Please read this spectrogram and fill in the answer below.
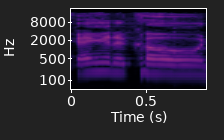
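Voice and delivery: put-on macho tone, trying to sound tough. Retelling own answer to the tow truck guy: retelling a put-on macho tone. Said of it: "trying to put on, like, my macho".

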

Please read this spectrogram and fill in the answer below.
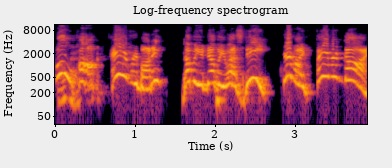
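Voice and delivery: squeaked out slowly with swooping pitch. Recalling competing to voice Mickey Mouse, the speaker does the Mickey Mouse voice. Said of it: "play the voice of Mickey Mouse".

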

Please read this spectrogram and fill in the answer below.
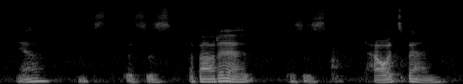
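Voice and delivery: soft, half wistful, half exhausted delivery. Voicing a character looking over the city with a huge sigh: half wistful, half exhausted. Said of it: "halfway wistful, halfway exhausted".

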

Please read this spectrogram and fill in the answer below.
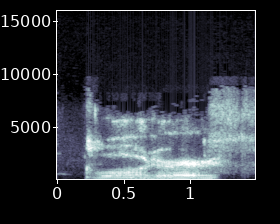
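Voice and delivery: very low, loud, creepy voice. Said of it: "make a really deep voice".

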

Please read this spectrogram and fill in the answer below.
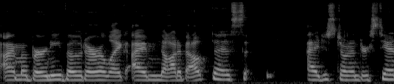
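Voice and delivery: normal talking voice

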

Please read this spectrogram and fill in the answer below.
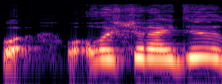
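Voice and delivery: halting, stumbling stammer, very high and slow. A girl called for help, coming hesitantly down the stairs, stammering. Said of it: "Lindsay stammered".

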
